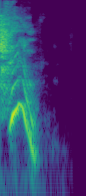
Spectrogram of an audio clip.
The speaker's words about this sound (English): you cut out that sneeze? I don't want people to know I sneeze.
